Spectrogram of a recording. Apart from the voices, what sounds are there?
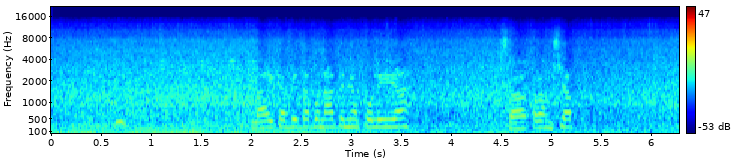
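rain falling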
